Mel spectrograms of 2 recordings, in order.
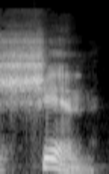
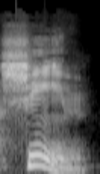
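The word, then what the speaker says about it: שׁ: the case may be he said that he pronounced this letter as shin not Xin some people pronounce it shin and not chain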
